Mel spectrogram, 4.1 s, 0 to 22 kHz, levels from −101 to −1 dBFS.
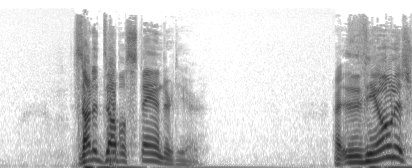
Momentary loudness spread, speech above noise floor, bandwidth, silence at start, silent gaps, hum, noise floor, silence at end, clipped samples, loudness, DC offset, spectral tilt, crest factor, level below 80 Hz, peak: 14 LU; 49 dB; 16 kHz; 0.75 s; none; none; -71 dBFS; 0 s; under 0.1%; -22 LUFS; under 0.1%; -5 dB/octave; 18 dB; -52 dBFS; -6 dBFS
